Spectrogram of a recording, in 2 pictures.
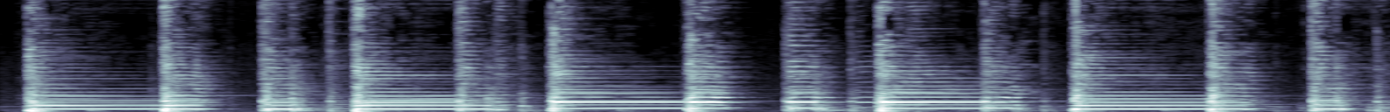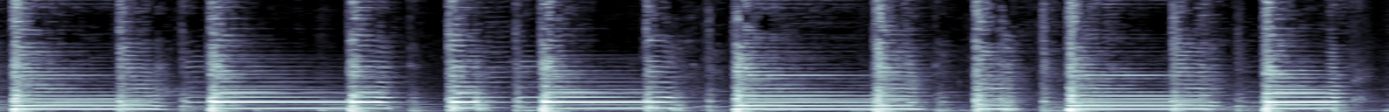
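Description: Funky acoustic guitar part from an anime character theme, with short, choppy muted strums and ringing chord stabs in a steady syncopated rhythm, played close and clear with no voices.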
